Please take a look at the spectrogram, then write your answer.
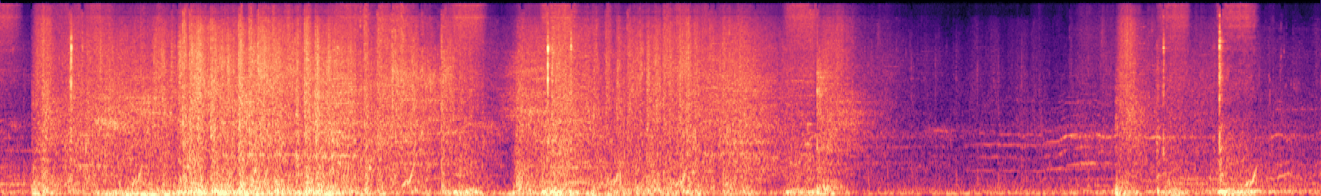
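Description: Rapid bursts of fiery projectile impacts and clattering hits from enemies in Path of Exile, dense and choppy through the first half, then thinning into sparser thuds and ticks.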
